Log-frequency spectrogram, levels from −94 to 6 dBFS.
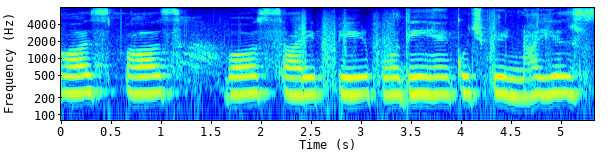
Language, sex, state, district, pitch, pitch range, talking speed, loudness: Hindi, female, Uttar Pradesh, Hamirpur, 235 Hz, 230-240 Hz, 125 wpm, -34 LUFS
